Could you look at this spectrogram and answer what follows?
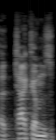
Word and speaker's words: ATACMS: Engineers from LTV (Ling-Temco-Vought), creators of such renowned vehicles as the A-7 Corsair II attack aircraft and the ATACMS (читается одним словом Атакмс) missile, were tasked with it.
